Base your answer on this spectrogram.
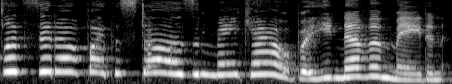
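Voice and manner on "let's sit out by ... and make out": high-pitched, giggly eager yes; swooning, keyed-up mock reply; gushing eagerness. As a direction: gush it high through a laugh. Acts her own eager reply.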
